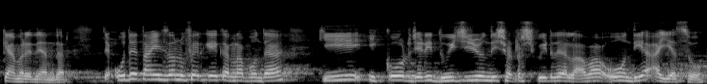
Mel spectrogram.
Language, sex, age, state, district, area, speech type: Dogri, male, 30-45, Jammu and Kashmir, Jammu, rural, spontaneous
